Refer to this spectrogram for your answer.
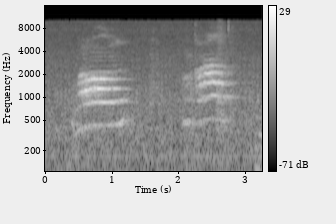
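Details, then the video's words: Male domestic cat in Athens, Greece, courting a female Siamese cat and trying to persuade her to mate: two drawn-out, tonal meows about two seconds apart, each swelling then fading, in a quiet indoor room. "Male cat begging female Siamese cat, trying to convince her to mate making cute sounds!! ζευγάρωμα"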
